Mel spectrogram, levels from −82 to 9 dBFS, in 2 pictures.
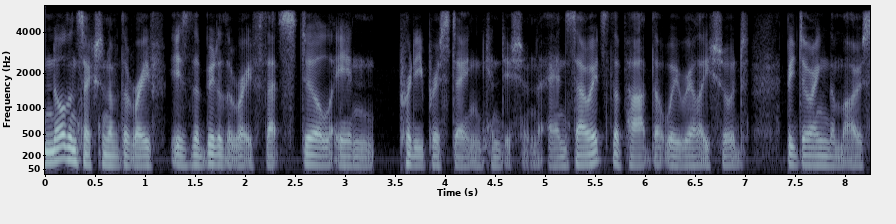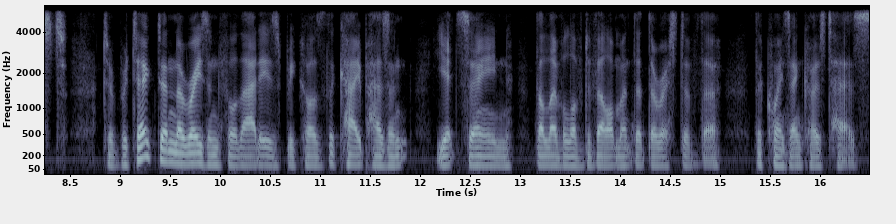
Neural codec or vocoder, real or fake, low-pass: none; real; 5.4 kHz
